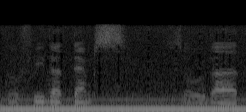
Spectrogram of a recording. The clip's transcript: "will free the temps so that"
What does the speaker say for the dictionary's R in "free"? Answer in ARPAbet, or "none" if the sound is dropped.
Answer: none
